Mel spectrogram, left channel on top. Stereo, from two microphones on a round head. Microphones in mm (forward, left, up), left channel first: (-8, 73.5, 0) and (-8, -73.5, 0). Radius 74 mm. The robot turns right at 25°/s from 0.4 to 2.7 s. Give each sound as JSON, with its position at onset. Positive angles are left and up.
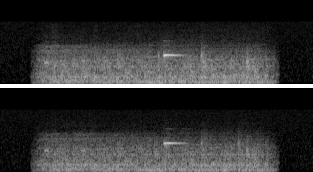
{"t": 1.6, "sound": "a piano", "side_deg": 55, "distance_m": 0.9}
